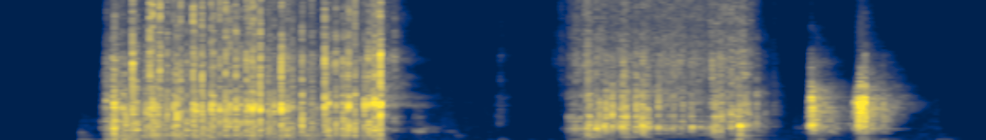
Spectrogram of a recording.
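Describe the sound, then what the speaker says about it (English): A tarot deck is shuffled close up in three bursts of dense riffling card noise: a long one, a shorter second, then two quick flicks, with quiet gaps between them. "I think it's the best this deck shuffled."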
